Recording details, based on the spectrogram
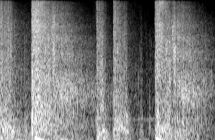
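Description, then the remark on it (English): A rapid barrage of gunfire from a team of men in ski masks shooting at a car, with several loud sharp bursts fired in quick succession over about two seconds, each cracking hard and trailing into a dense, noisy rumble. No voices. “That's when Linda heard a barrage of gunfire.”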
